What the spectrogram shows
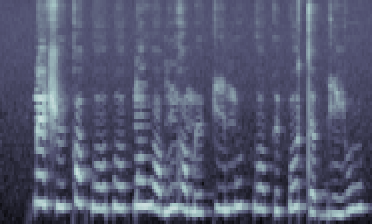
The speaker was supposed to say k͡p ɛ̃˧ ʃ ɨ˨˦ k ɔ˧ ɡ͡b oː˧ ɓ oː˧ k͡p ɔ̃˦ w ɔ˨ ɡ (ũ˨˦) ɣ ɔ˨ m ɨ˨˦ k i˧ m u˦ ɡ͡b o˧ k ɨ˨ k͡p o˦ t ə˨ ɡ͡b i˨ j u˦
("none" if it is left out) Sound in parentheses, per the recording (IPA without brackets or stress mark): ũ˧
